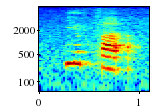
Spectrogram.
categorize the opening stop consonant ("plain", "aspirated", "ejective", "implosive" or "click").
plain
